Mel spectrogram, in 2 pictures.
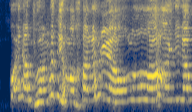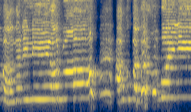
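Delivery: high, wailing cry of gratitude; retold tearful joy. Patient overwhelmed by tasty hospital food, crying with joy. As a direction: re-enact crying out in overwhelmed relief. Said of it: "hari kedua saya nangis itu".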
